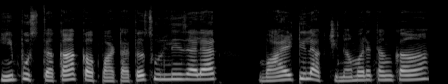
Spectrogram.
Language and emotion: Goan Konkani, fearful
